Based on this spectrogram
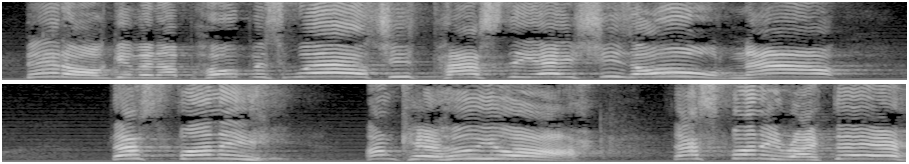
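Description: In a raised, projected voice, a man speaks at a fairly slow pace with an extremely high pitch and an animated, playful tone that is bright and sharp. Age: 40s. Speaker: pastor. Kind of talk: sermon to a congregation with children and young people. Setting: church service. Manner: animated, call-and-response exhortation; playful, joking with the kids.

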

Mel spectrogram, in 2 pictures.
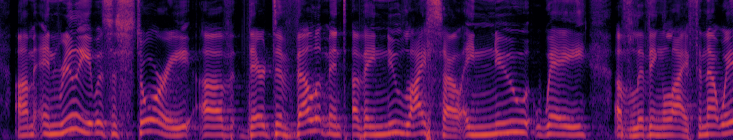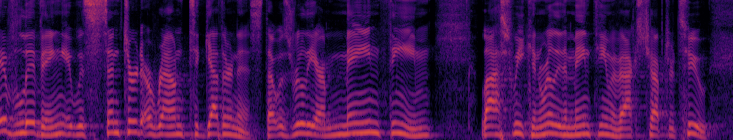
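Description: A man speaks in a high voice with ordinary pitch variation. His loudness stays very even. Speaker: pastor. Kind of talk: sermon. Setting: church. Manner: fast.

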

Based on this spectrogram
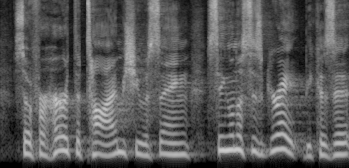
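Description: With an American accent, a man talks at a moderate pace. The background is silent and the recording very clean. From Oklahoma, US. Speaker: pastor. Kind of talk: sermon. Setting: church.

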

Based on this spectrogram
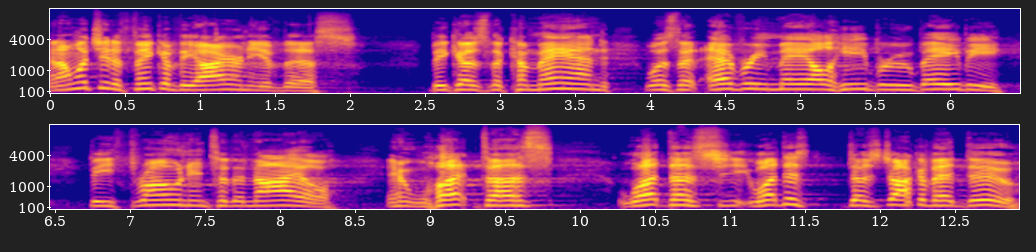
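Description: A man shouts in a raised, projected voice with an American accent, high-pitched with a bright, sharp tone, against a quiet background. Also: ordinary pitch variation, moderate pace. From US Midwest, Illinois. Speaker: missionary and preacher. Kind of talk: sermon. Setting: church. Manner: loud, talks as if yelling.

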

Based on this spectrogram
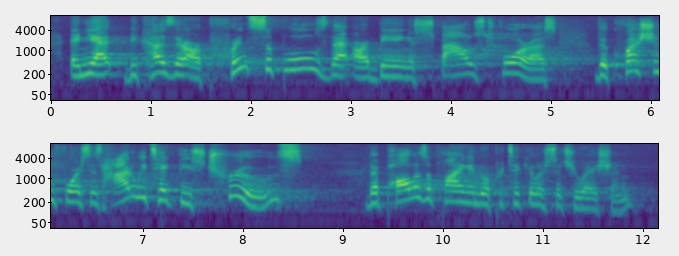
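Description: Amid noticeable background noise, a man with an American accent talks fairly slowly in a high voice with lively intonation. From US South, Southeast Florida. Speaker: pastor. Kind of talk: sermon.

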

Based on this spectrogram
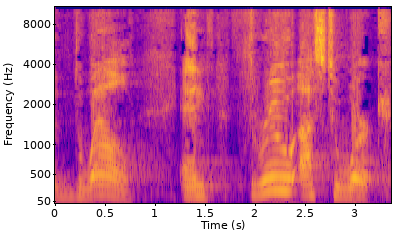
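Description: A man is talking, and there is clearly audible noise behind him. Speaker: pastor. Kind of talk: sermon. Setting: church. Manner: edgy tone.

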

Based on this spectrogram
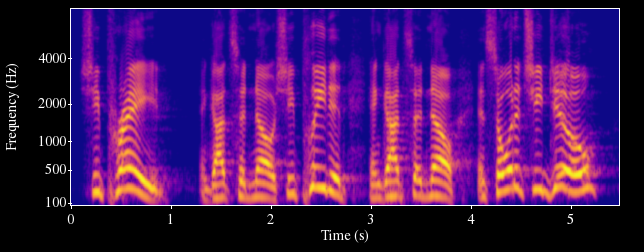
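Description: A man speaks loudly in a high voice with an animated tone. His pitch swings very widely. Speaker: pastor. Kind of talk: sermon. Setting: church.

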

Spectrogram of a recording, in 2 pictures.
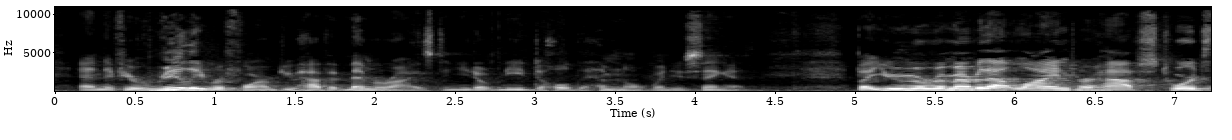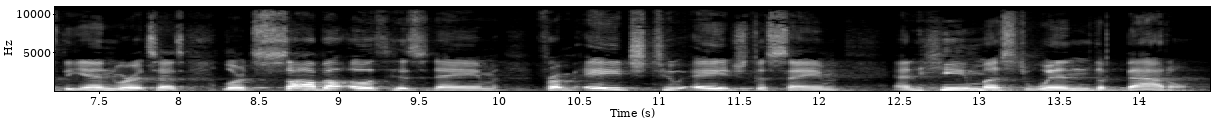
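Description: A man's high-pitched voice with an American accent, at a moderate pace, with lively intonation, big swings in loudness and audible room echo. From northern US. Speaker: pastor. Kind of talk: sermon.

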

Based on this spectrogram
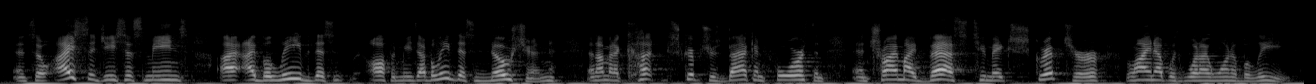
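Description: A man with a high voice talks at a moderate pace with ordinary pitch variation, and the room echo is audible. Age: 50s. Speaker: pastor. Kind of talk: sermon.

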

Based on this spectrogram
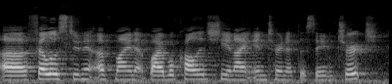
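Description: A woman with an American accent speaks at a fairly high pitch with ordinary variation. Noticeable background noise is present. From Kansas, US. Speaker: missionary. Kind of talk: presentation to church congregation. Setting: church sanctuary with audience and slides. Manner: clear and distinct.

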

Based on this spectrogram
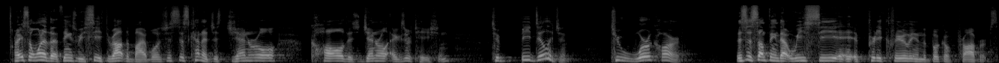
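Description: Lively intonation marks this man's fairly high voice as he talks at a fairly quick pace in a very clean recording with a silent background. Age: 30s. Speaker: pastor. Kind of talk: sermon. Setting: church. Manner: halting.

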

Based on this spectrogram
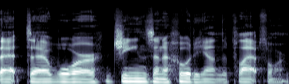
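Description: A man speaks at a moderate pace with a Newfoundland accent. His intonation stays fairly even. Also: very clean recording, silent background. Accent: Newfoundland (Bayman). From rural Newfoundland, Canada. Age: 30s. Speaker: intern. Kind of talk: interview.

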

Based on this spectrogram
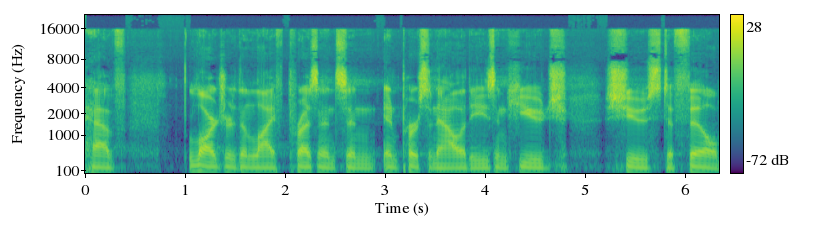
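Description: Speaking in a Southern US accent at a very deep, low pitch, a man talks at a fairly slow pace on a very clean recording with a silent background. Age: 30s. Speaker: pastor. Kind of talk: doctrinal teaching sermon. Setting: church service with congregation.

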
